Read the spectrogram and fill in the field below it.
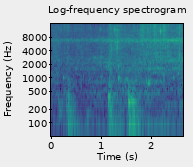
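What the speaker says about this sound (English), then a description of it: "got our float valve pissing away, filling up, and it in turn filled up our drinker cups" Water trickles and splashes steadily from a leaking float valve into a chicken waterer and its drinker cups, a continuous wet hiss with a few soft gurgles.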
